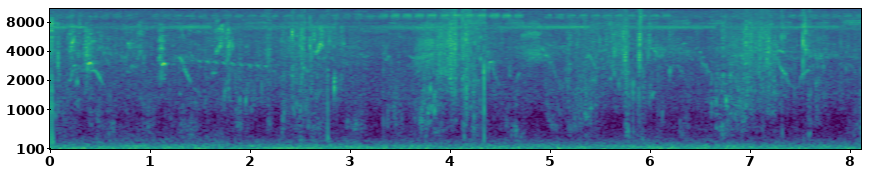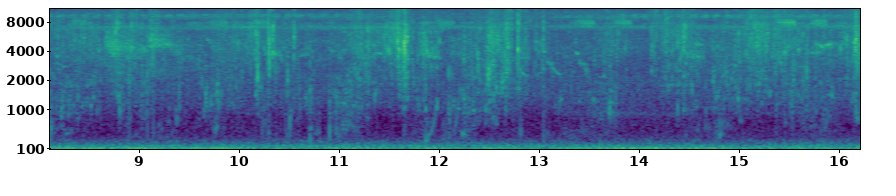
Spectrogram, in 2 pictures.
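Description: Monsoon rain falling steadily, with many drops pattering irregularly close to the microphone over a steady low rumble.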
